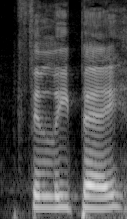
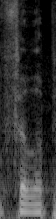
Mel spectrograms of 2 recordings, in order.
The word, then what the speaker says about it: Filip: Felipe. Sorry, I said your name wrong. No, Philip is actually the right way to say his name.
